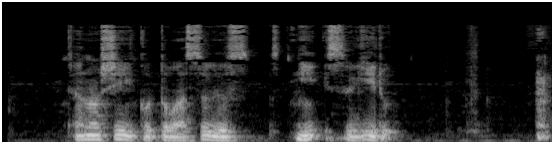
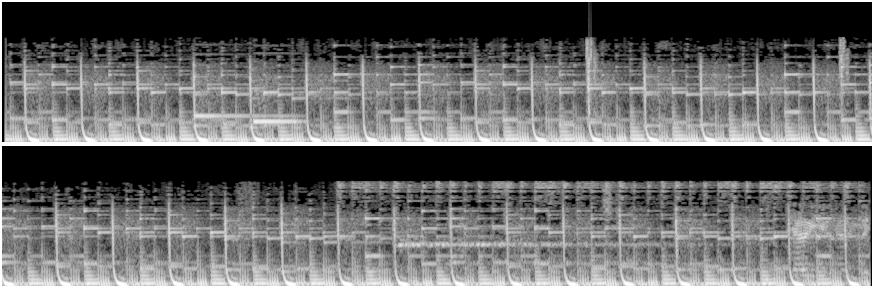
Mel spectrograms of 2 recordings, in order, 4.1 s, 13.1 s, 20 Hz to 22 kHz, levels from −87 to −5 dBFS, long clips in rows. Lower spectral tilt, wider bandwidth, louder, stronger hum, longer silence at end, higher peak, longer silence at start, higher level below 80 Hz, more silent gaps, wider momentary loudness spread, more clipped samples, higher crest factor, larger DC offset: about the same, -5.5 dB/octave vs -5.5 dB/octave; first, 11.5 kHz vs 8 kHz; second, -28 LUFS vs -12 LUFS; neither; about the same, 0 s vs 0 s; second, -12 dBFS vs 0 dBFS; first, 0.5 s vs 0 s; second, -46 dBFS vs -18 dBFS; neither; first, 11 LU vs 1 LU; neither; first, 18 dB vs 12 dB; neither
